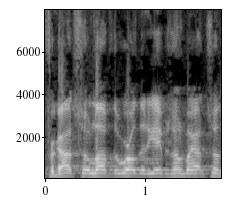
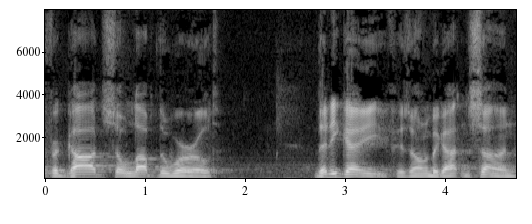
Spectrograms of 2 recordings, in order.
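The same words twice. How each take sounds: First: It is recited quickly, by rote. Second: It is said slowly and deliberately.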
